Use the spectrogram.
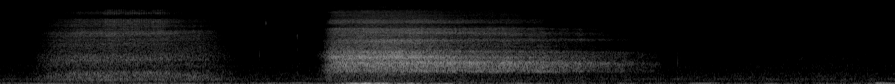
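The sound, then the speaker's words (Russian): A slow, airy inhale through the nose, then a longer, louder exhale through the mouth during a guided breathing exercise, two sustained breath sounds separated by a brief pause. “Вдохните еще раз через нос, выдох через рот.”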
